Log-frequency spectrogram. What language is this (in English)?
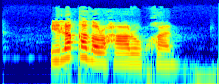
Kabyle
